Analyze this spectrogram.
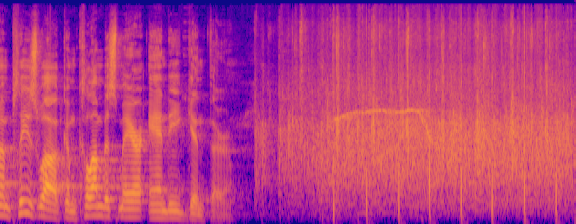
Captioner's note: people applauding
